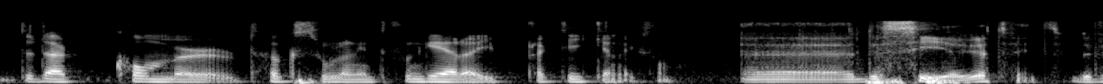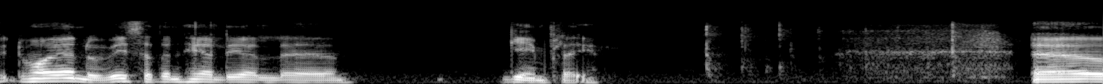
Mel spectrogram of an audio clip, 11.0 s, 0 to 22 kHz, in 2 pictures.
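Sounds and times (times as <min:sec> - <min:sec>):
faint steady hiss: 0:00.0 - 0:11.0
speech: 0:00.1 - 0:07.4, 0:08.0 - 0:08.6, 0:10.7 - 0:11.0
typing on a computer keyboard: 0:09.0 - 0:09.7.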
